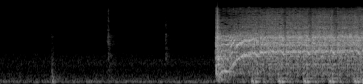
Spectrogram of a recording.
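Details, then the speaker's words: 420cc turbocharged drift trike, just converted to EFI, fuel pump primed: fires and runs with a lumpy, uneven beat about four times a second; timing suspected off, Hall sensor on flywheel may need adjusting. "Sounds like the timing might be off."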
